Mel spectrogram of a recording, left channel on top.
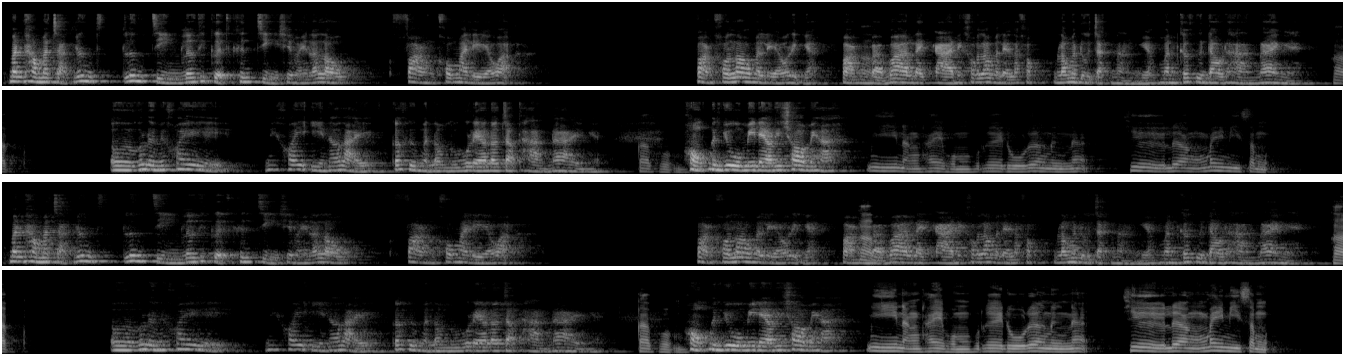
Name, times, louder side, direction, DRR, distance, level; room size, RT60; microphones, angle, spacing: voice 1, 0.1-3.5 4.0-5.1 6.9-13.0 14.5-15.7 16.0-19.4 20.2-21.8, left 3 dB, 70° left, 1.0 m, -31 dB
voice 2, 19.8-20.3 22.1-24.3 24.6-26.1, right 7 dB, 60° right, 0.3 m, -35 dB
11.5 x 5.6 x 8.4 m
head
